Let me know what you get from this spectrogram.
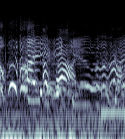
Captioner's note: cries uncontrollably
